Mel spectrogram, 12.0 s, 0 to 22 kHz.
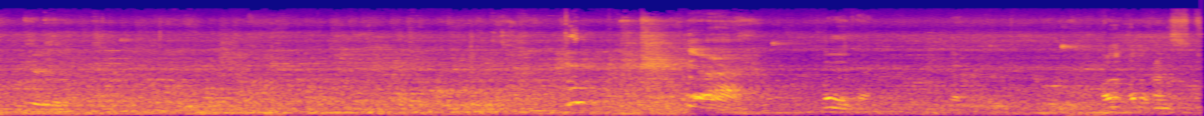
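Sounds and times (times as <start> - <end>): gym hall rumbling: 0.0 - 12.0.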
